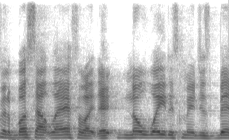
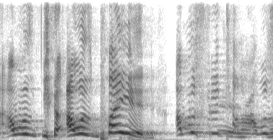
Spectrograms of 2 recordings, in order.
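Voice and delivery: laughing; 13 semitones higher than usual. Real, not acted. Laughing while backing off.

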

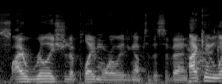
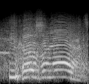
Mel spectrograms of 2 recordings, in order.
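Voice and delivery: yelled disbelief; 12 dB louder, much slower than usual. Real, not acted. Repeats it yelled.

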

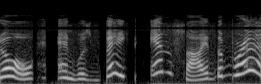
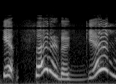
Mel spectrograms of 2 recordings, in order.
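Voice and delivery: higher-pitched, understated narrated yell; mild yell; 7 semitones higher than usual. A narrator's reading. Charlie reacts to the bread speaking, mild yell. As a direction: pipe up higher, a storybook mock yell. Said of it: "yells Charlie".

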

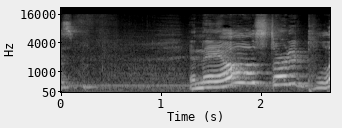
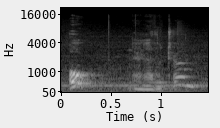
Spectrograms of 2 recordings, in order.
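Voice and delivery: usual speaking voice

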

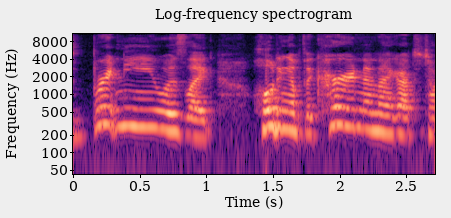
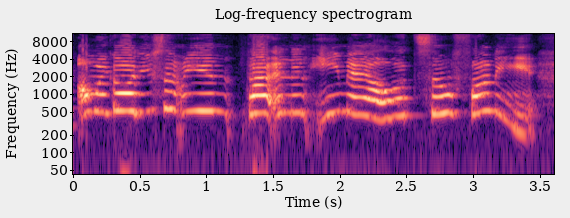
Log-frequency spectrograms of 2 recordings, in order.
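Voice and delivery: very high, gushing awkward squeal; mock your own awkward gushing in a squeaky high voice; overdone high-pitched fangirl babble; 4 dB louder than usual. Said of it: "the awkward human that I am was like".

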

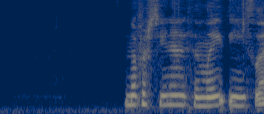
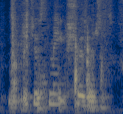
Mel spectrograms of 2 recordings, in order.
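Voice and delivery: ordinary talk, nothing marked

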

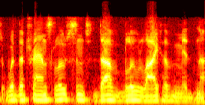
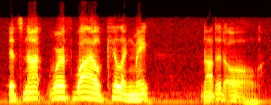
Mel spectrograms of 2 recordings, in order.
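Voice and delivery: plain reading voice

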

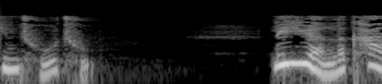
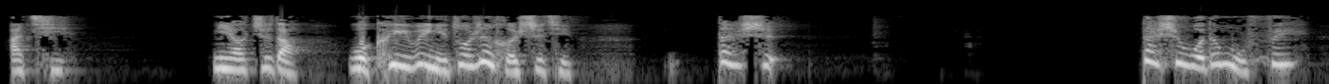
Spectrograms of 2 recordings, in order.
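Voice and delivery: louder, pressing pleading; pained young prince; 4 semitones higher, 6 dB louder than usual. Acted. Ji Zheng tells Tian Qi he's torn, pained. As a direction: hold back anguish, then break off.

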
